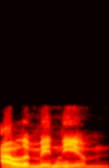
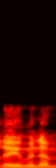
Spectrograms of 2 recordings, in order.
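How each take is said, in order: First: The word is said with five syllables. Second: The word is said with four syllables. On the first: The speaker calls it right. "actually correct. Aluminium" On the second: The speaker calls it wrong. "not aluminum"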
